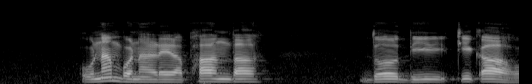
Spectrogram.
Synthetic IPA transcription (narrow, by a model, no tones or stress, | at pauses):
ɦunambɔnaɺɛɺapʰand̪a | d̪ɔd̪itʼikʼaːɦɔ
